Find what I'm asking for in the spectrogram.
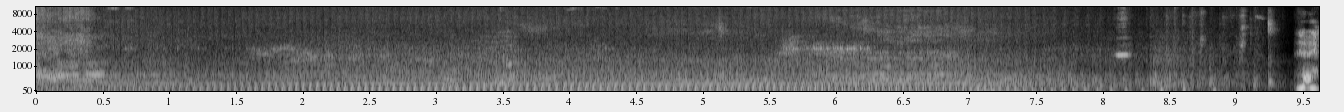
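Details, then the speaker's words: Lawn tractor with rebuilt single-cylinder engine, after many successive faults were fixed: steady, even thumping for several seconds, then slows and cuts out; the tractor now starts and drives normally. "Maintenant, je suis heureux de vous annoncer que le tracteur démarre et roule, le plus important."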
